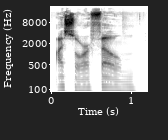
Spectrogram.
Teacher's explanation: So you can hear that there's an R sound connecting saw and ah. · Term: intrusive R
